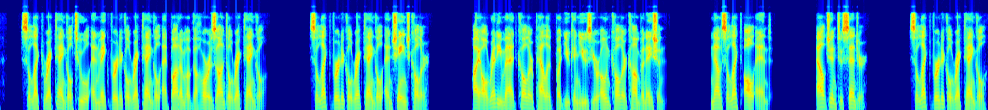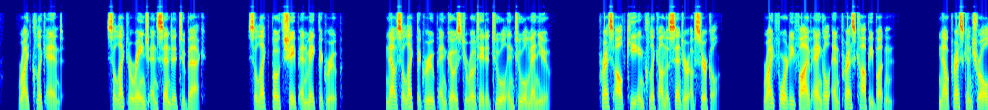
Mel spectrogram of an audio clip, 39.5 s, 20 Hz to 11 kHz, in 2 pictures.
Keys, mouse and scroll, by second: 5.2-17.6 drag, 22.4 right click, 23.6-28.8 drag, 28.8 right click, 29.9 click, 38.0 ctrl+d.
